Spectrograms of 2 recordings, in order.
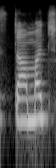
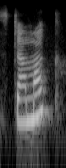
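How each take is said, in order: First: The word ends with a 'ch' sound. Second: The word ends with a 'k' sound. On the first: The speaker calls it wrong. "स्टमच नहीं पढ़ते हैं" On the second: The speaker calls it right.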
